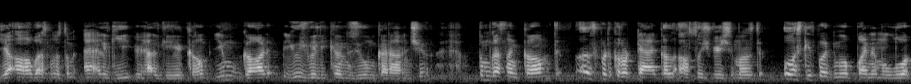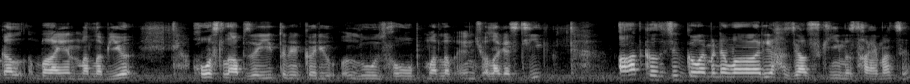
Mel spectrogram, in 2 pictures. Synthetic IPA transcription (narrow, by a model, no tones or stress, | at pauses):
jaʔɐːbɐsmɐst̪umɛːlɡiʋɛːlɡikekɐmjimɡaːɖjuːd͡ʒuɐlikɐnzjuːmkɐɾaːnt͡ʃʰit̪umkasɐ̃ŋɡkamt̪ɨəspɐɾʈ̪kɐɾoʈɛːkɐlɐsoːʃijeːʃɐnmɐnzt̪ɨ | əskit̪ʰpɐɾt̪umɐpɐnɐmɐloːkɐlbaːjɐnmɐt̪lɐbji | hoːslaːbzɨjit̪umĩkəɾjuluːzɦoːbmɐt̪lɐbɐ̰nʲt͡ʃʰuɐlɐɡɐt͡sʰʈʰiːk | aːt̪kʰəːt̪ɨt͡ʃʰiɡɐʋɐɾmẽʈeʋaːɾihɐzaːd̪skiːmɐst̪ʰaːjmɐt͡sɨ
